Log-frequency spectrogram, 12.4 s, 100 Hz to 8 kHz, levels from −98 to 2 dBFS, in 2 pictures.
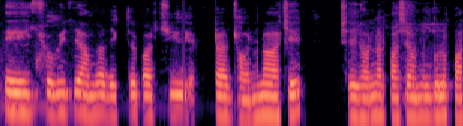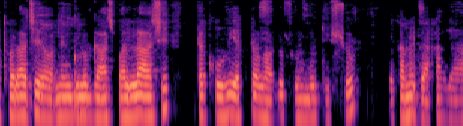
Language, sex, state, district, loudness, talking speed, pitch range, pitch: Bengali, male, West Bengal, Jhargram, -27 LUFS, 140 wpm, 135-150 Hz, 140 Hz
